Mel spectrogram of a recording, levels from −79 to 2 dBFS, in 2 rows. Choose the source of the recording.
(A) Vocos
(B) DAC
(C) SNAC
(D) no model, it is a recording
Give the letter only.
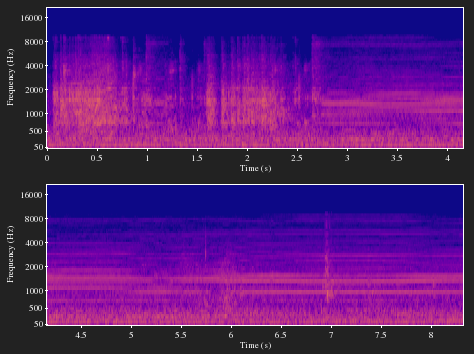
D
